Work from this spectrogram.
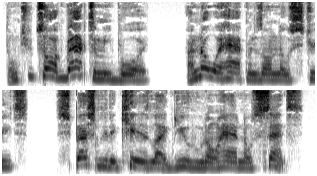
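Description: Man acting a furious, domineering dad, pitched up and loud. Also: normal speed, breathy edge, no room sound, clean studio sound. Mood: scolding, threatening. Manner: shouting, interrogating, colloquial and threatening. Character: angry, domineering father of a teenage boy. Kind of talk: audiobook character voice.

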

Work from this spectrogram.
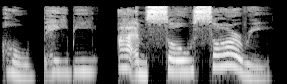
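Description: A woman's voice: on the high side, expressive, slow, a little mellow, husky, dry recording, studio quality, heavily acted. A woman playing a loving mother in a storybook, soothing and earnest. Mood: tender, apologetic. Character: loving, reassuring mother of teenagers.

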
